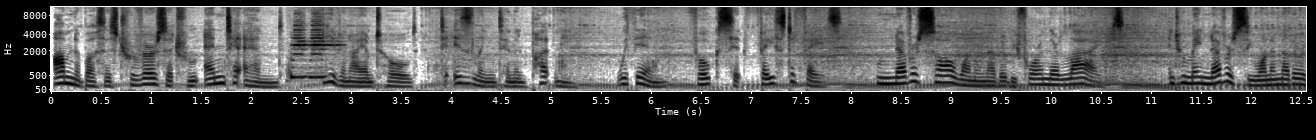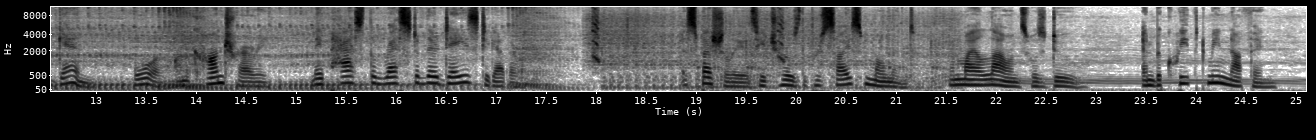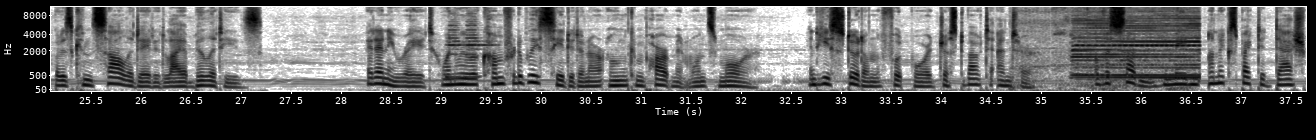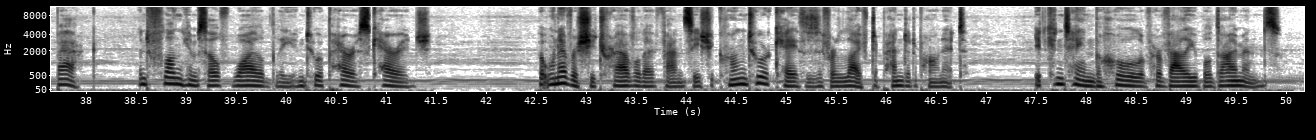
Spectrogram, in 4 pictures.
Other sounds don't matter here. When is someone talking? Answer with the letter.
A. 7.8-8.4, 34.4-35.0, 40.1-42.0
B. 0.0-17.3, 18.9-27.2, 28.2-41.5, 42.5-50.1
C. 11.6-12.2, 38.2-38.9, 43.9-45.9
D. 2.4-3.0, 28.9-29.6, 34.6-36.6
B.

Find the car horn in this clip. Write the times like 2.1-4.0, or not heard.
2.4-3.0, 28.9-29.6, 34.6-36.6.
